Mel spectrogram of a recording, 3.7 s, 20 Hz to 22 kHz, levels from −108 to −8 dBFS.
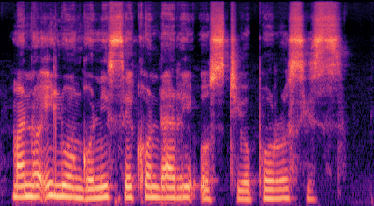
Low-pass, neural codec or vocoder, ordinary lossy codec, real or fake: none; vocoder, 44.1 kHz, 128 mel bands, Pupu-Vocoder; none; fake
